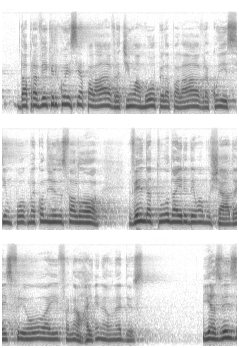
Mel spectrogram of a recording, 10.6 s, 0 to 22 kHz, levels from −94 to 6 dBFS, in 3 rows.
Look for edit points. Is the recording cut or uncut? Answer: cut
